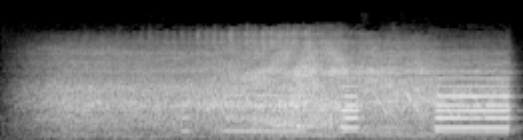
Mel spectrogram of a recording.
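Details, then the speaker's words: Street traffic with car horn toots played through the Starkey hearing loss simulator app at its normal hearing setting; normal hearing reference. "let's just do normal hearing first of all and then tap anywhere out and then let's have a to a car"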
